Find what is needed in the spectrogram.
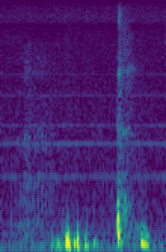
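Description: A man clearing his throat and coughing a few times into a handheld microphone, in short bursts through the second half.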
